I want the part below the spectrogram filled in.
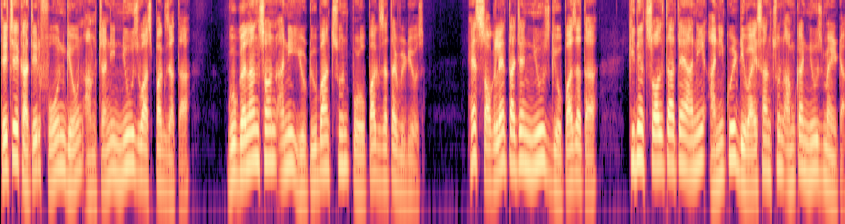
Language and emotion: Goan Konkani, neutral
